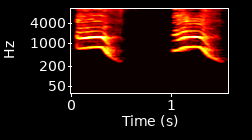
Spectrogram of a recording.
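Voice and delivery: high, loud exclaimed oh and ah; short, high, hammed-up yelps; mock cries. Partner realizing what birds are, mock amazed yelps.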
